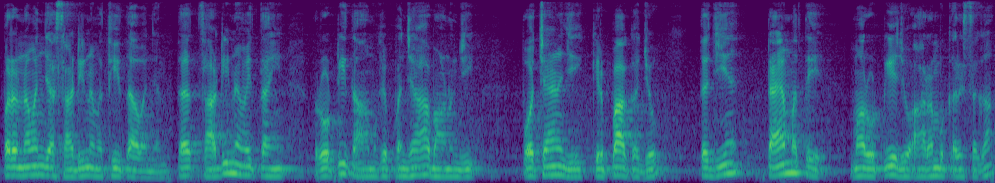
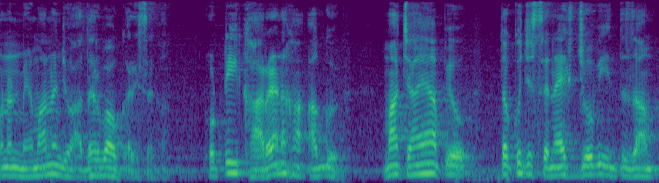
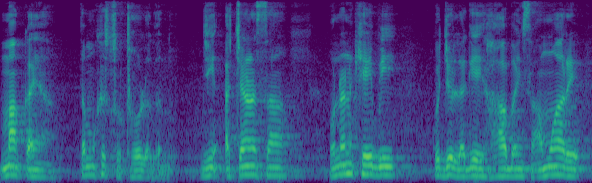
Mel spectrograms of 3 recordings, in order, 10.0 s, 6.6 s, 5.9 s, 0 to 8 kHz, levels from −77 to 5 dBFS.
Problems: constant background noise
